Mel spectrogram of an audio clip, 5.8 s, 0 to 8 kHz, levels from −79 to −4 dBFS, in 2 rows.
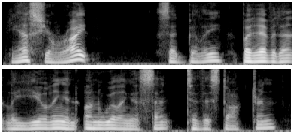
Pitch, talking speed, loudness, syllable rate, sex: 115 Hz, 145 wpm, -20 LUFS, 5.4 syllables/s, male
